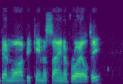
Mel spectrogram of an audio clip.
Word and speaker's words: Benoist: a sign of royalty s in the name benoa became a sign of royalty and the oit had to have an accent over the eye in order to be pronounced benoa okay wow history yeah I'm looking at the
